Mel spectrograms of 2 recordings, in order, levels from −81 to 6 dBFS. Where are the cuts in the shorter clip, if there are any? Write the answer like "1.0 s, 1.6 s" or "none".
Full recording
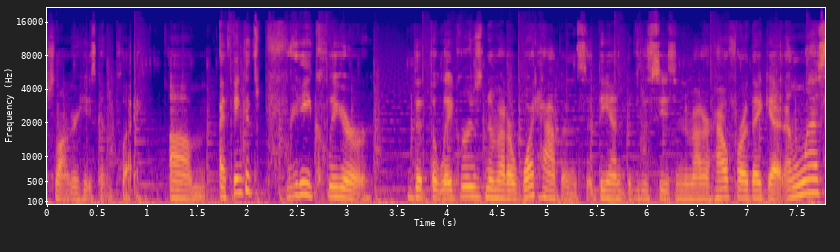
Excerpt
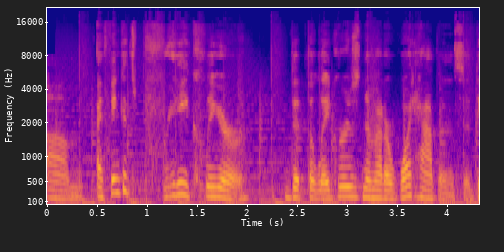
none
